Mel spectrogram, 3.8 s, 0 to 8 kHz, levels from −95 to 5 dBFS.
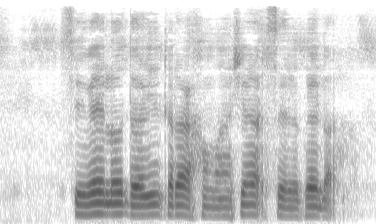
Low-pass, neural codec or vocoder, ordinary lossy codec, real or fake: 7.2 kHz; codec, 16 kHz, 1 kbps, FunCodec, trained on Chinese and English, 50 frames a second; MP3, 48 kbps; fake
